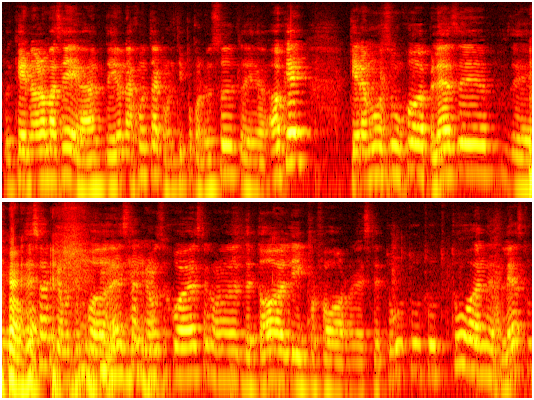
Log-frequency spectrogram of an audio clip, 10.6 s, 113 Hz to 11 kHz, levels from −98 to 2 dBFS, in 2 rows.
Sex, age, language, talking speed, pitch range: male, 20-39, Spanish, 285 wpm, 140-175 Hz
